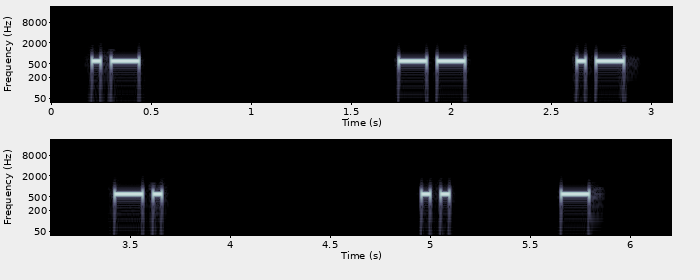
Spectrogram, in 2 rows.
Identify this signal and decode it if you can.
Morse code, heard as a keyed tone, about 25 wpm, spaced as for 12 wpm, 600 Hz. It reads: A MAN IT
